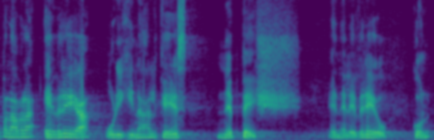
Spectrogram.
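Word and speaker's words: nefesh: suena nada más que la ch en el hebreo se pronuncia como J se pronuncia como jota y es la palabra en todo el nuevo Antiguo Testamento que se usa para el alma nepech versículo 29 y exhaló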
